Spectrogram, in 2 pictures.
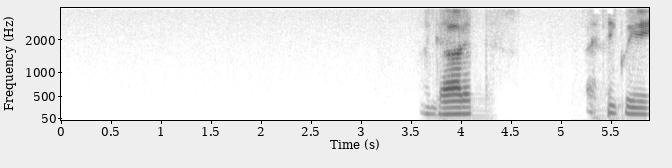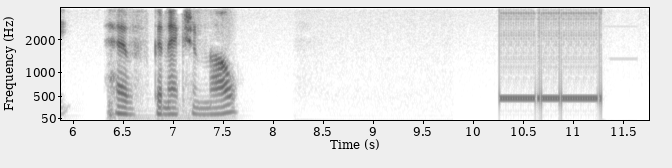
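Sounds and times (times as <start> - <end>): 
speech: 3.6 - 4.3, 5.3 - 7.7
outgoing phone call ringing tone: 10.3 - 11.6.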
